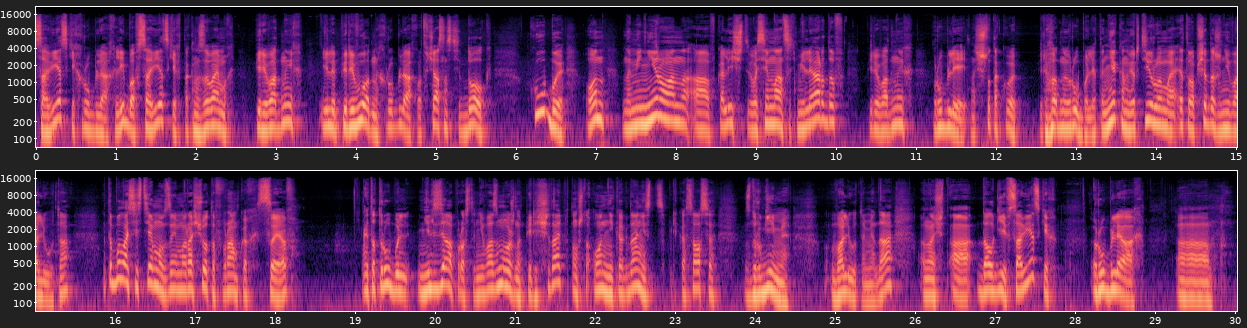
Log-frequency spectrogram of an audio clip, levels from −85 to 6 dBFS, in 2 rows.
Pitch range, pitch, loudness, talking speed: 135-175 Hz, 155 Hz, -16 LUFS, 135 wpm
